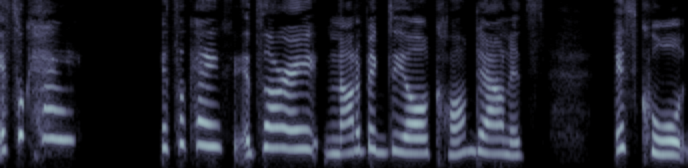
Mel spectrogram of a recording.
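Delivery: calm him down kindly; gentle reassurance. Retold or imitated. To the forgetful spirit animal, gentle reassuring voice. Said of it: "you went easy on him".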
